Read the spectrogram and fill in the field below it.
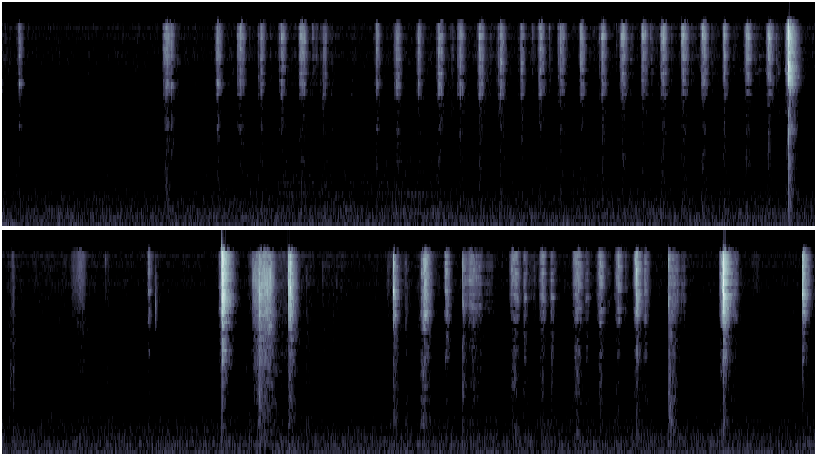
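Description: Scissors snip through blouse fabric while the front part is cut for a three-quarter-sleeve blouse, giving a steady series of quiet, crisp clicks and snips with a few louder ones, alone over faint background hiss.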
